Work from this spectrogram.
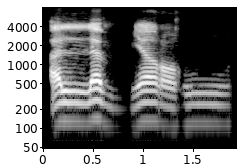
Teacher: nunnya berlebur langsung ke huruf lam.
